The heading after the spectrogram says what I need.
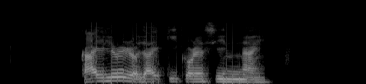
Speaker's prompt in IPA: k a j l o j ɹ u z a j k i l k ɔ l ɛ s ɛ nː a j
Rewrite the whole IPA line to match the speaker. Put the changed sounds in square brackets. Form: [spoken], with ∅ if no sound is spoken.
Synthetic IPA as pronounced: k a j l o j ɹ [ɔ] z a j k i [∅] k ɔ [ɹ] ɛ s [i] nː a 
